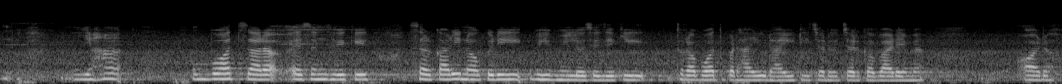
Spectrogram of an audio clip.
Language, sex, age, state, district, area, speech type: Maithili, female, 18-30, Bihar, Purnia, rural, spontaneous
